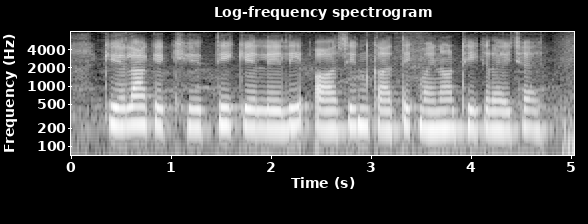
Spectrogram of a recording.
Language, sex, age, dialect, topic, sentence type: Maithili, female, 31-35, Angika, agriculture, question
